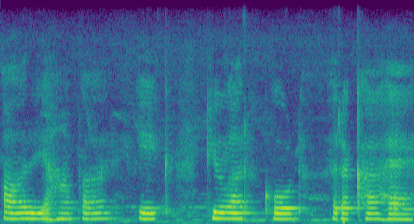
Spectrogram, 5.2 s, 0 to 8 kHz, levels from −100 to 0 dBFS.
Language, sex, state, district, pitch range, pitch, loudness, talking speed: Hindi, female, Bihar, Kaimur, 195-205 Hz, 200 Hz, -17 LUFS, 90 wpm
